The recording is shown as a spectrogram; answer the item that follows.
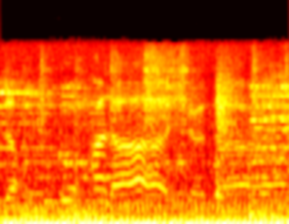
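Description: A Somali song: a singer's voice in wavering, gliding phrases over a steady low accompaniment.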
